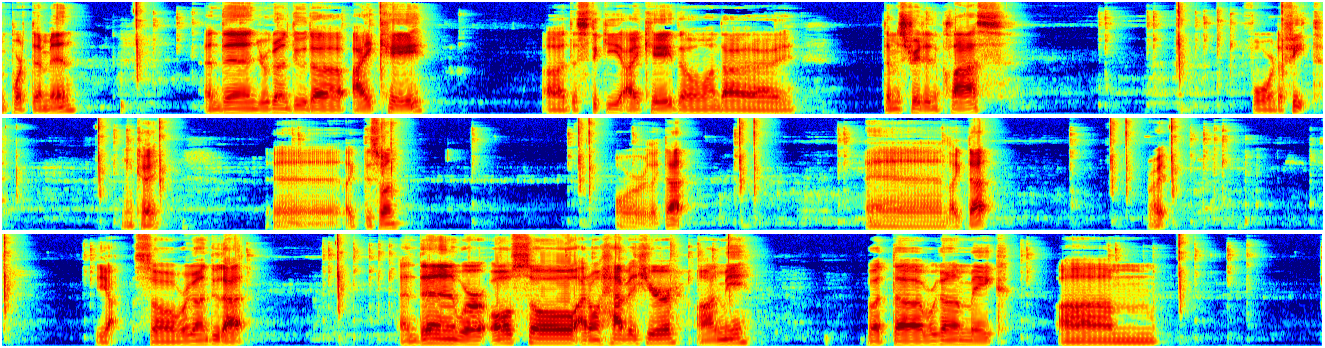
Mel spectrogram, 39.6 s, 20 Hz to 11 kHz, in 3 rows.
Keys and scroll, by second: 16.9 w, 18.9 z, 20.5 z, 24.2 z.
